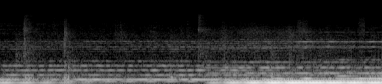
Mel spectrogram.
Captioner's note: object rustling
